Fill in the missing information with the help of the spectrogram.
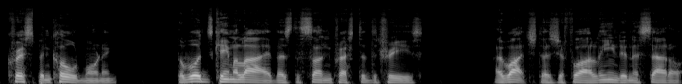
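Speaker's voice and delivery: plain reading voice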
